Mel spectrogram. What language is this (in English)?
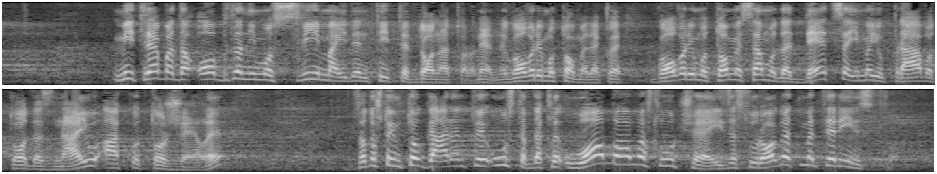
Serbian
